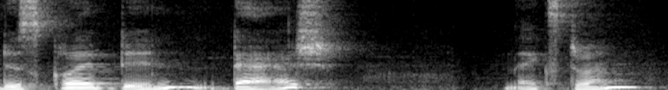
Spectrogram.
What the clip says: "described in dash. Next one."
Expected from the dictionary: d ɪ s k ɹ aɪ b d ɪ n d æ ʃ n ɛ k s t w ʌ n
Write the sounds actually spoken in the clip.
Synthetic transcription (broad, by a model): d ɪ s k ɹ aɪ b d ɪ n d æ ʃ n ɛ k s t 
